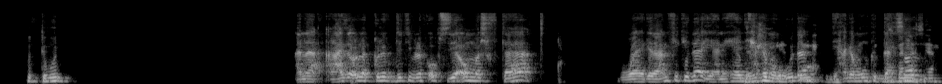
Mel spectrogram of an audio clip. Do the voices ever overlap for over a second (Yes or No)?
Yes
